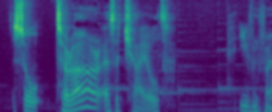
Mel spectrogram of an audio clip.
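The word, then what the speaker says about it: Tarrare: Terrar. – So it's T-A-R-R-A-R-E, Terrar. And I've watched quite a few videos on it, and people pronounce it different ways, but that seems to be the most common, Terrar.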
